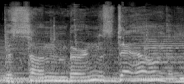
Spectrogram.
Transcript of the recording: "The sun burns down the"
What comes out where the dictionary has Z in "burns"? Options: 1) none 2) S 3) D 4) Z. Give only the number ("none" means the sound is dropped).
4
